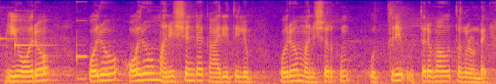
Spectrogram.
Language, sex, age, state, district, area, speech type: Malayalam, female, 45-60, Kerala, Kottayam, rural, spontaneous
